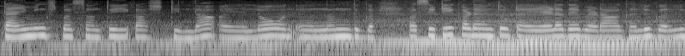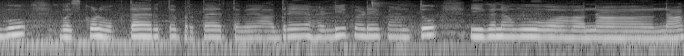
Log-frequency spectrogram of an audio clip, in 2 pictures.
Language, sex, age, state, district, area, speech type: Kannada, female, 18-30, Karnataka, Mandya, rural, spontaneous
